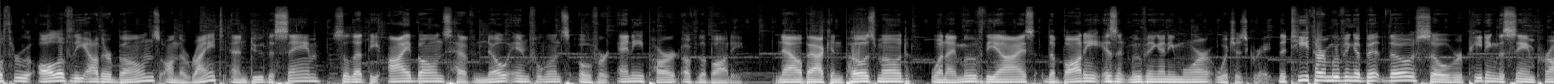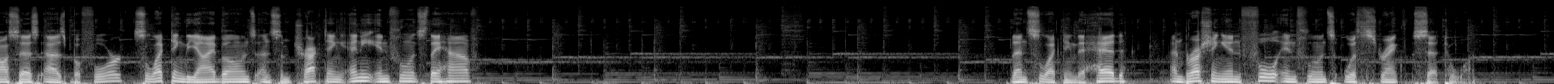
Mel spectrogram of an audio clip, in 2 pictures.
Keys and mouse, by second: 0.7 f, 1.7-4.2 drag, 4.4 middle click, 4.8-5.9 drag, 6.2-7.7 drag, 8.0 KP_Divide, 8.7 ctrl+Tab, 11.0 ctrl+Tab, 12.5 r, 16.4 ctrl+Tab, 17.2 f, 18.3 click, 18.9 middle click, 19.1 click, 19.4 middle click, 19.6 click, 19.9 middle click, 20.0 click, 20.4 middle click, 20.7 click, 20.8 middle click, 21.1 click, 21.4 click, 21.6 middle click, 21.7 click, 22.1 middle click, 22.2 click, 22.5 middle click, 22.7 click, 22.9 middle click, 23.1 middle click, 23.2 click, 23.6 middle click, 23.7 click, 23.9 middle click, 24.1 middle click, 24.8 click, 26.0 Down, 26.2 Down, 28.7 click, 29.4 middle click, 29.6 click, 30.4 middle click, 30.6 click.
